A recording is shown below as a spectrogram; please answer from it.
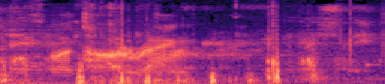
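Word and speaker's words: batarang: it's commonly understood that the stress should be placed on the syllable tar as in but tar rang yeah B Ang batang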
